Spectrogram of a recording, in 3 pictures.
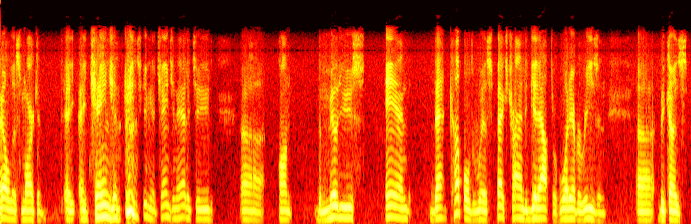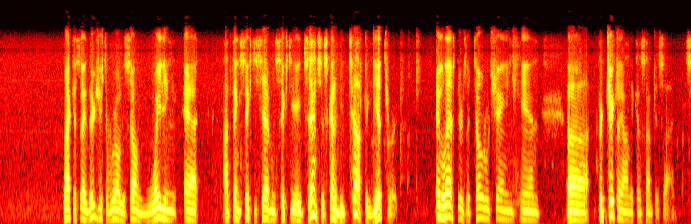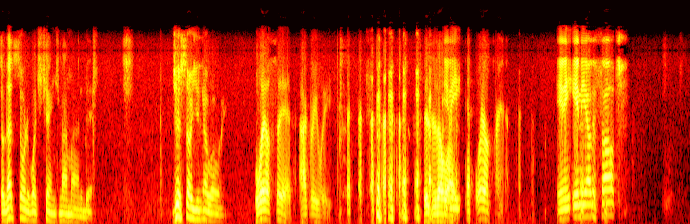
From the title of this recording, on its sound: Monthly Conference Call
